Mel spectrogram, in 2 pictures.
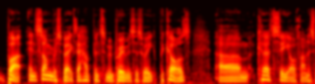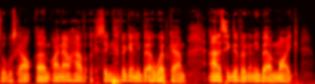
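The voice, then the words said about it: Slightly hoarse voice. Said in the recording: “my voice is a little bit hoarse. So if at any point I sound like I'm dying”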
